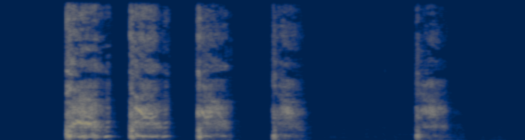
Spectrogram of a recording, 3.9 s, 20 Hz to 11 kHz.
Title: # 65 still coughing, allergies #2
